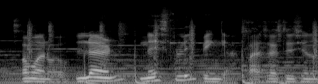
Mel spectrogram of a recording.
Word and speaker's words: Learn Natively: Entonces, la segunda página de las que les voy a hablar se llama Learn Nextly. Mi inglés sigue siendo una puta mierda. Disculpen por la pronunciación. Vamos de nuevo. Learn Natively.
